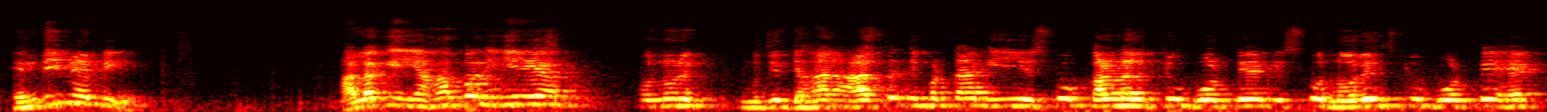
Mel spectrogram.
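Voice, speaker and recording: High-voiced man teaching in an echoey room. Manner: conversational, repeats words while writing. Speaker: Hindi teacher. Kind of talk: spelling lesson at a board. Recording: echoey room with faint ambient noise.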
